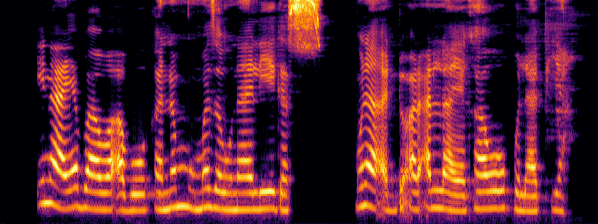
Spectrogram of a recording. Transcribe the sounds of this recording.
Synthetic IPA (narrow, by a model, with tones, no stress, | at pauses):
ʔɪ˦naː˨jɐ˦baː˨waː˦ʔa˨boː˨kɐ˨nɐ˦mːu˨mɐ˦za˨wnaː˦leː˦ɡɐ˨s | mʊ˦naː˨ʔa̰˨dːʊ˦ʔa̰˨rʔa̰˦lːaː˨jaː˦kaː˦woː˦kʷʊ˨laː˦ɸɪ˦jaː˨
